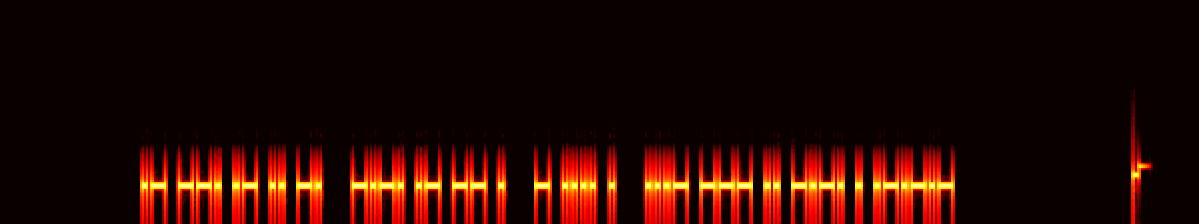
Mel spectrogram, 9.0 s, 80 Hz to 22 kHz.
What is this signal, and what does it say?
Morse code, heard as a keyed tone, about 34 wpm, 700 Hz. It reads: AGAIN CAME THE VOICE.
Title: Sentences from Top 500 Words 35wpm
